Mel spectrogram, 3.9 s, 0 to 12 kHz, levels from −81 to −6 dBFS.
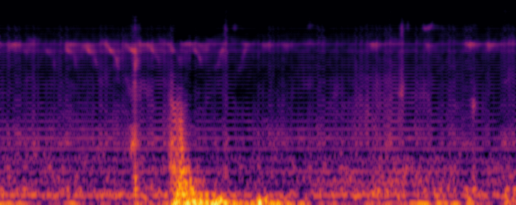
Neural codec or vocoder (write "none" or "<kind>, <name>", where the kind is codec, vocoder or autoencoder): vocoder, Vocos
